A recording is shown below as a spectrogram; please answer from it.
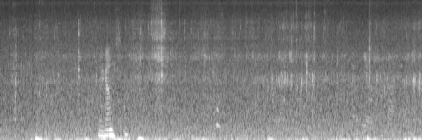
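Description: Shallow stream water sloshing as people wade and sweep dip nets through it, with a few low thumps, the loudest about a second in and again near three seconds.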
